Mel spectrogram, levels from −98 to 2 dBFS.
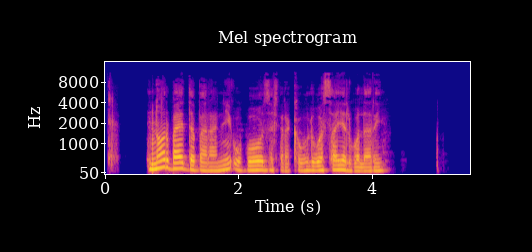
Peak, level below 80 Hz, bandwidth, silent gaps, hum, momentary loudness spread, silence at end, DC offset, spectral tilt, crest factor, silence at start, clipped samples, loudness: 0 dBFS; -56 dBFS; 9 kHz; 0.31-0.62 s; none; 12 LU; 1.25 s; under 0.1%; -8.5 dB/octave; 16 dB; 0.05 s; under 0.1%; -15 LUFS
